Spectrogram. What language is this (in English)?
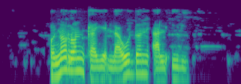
Esperanto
